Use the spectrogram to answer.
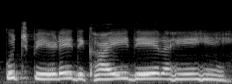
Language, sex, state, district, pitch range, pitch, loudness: Hindi, female, Madhya Pradesh, Bhopal, 235-260 Hz, 245 Hz, -12 LUFS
